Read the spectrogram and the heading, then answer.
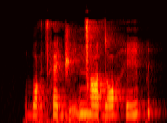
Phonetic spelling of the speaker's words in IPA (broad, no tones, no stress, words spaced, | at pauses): bɒɡt̪ʰɛd͡ʒḭ ŋ͡ǀɑdɔ hip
